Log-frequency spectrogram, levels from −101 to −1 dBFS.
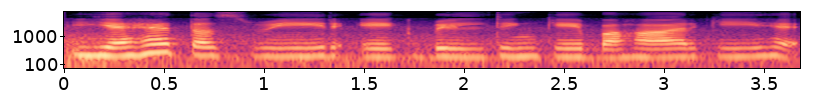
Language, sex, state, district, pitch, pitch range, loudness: Hindi, female, Haryana, Charkhi Dadri, 195 Hz, 190-210 Hz, -17 LUFS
